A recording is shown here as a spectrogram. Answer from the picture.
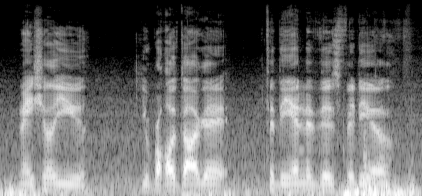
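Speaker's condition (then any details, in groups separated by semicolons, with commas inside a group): Multiple sclerosis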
